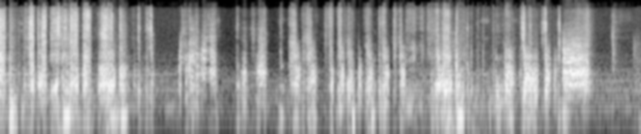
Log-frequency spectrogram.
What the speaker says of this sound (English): I'm just going to dice everything up.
